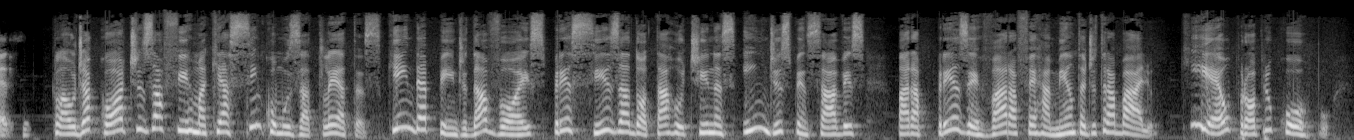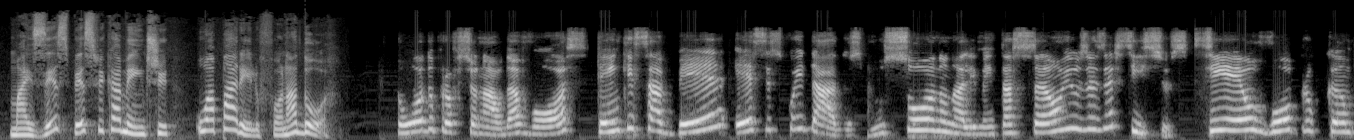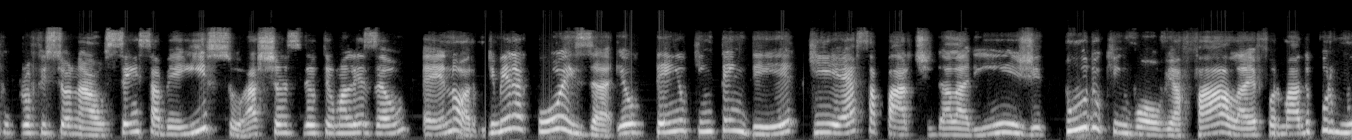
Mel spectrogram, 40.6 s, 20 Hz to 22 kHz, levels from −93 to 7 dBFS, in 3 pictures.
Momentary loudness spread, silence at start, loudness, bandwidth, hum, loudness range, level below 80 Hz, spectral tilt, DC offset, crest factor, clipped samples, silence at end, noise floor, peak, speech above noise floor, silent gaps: 7 LU; 0 s; -14 LUFS; 15.5 kHz; none; 2 LU; -52 dBFS; -4 dB/octave; under 0.1%; 14 dB; under 0.1%; 0 s; -60 dBFS; 0 dBFS; 46 dB; none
